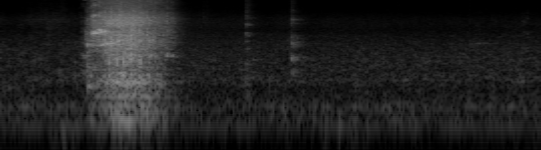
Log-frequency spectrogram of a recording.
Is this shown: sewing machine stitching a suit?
yes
